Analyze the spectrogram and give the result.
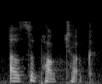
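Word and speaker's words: Elsipogtog: o g t o g is in fact pronounced like this elsa pog talk one listener tells us that this literally translates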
